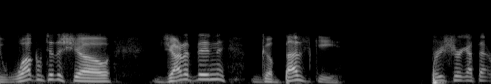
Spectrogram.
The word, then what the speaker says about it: Grzybowski: Just think of it as three syllables and sneeze beforehand, and you would have nailed it. But the Grzybowski, but good enough for me.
